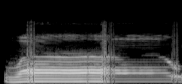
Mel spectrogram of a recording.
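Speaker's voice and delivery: ওয়াও held long and very slow; stretched waw. Shown as a demonstration. Teacher showing kids how long to hold ওয়াও. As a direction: draw ওয়াও out for a full count. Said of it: "টেনে ধরে রাখতে হবে".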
